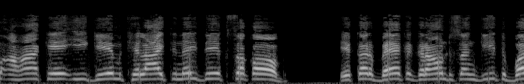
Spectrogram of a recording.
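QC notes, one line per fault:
Throughout: transcoding between lossy codecs. Nothing comes through above 10.9 kHz, so the speech sounds dull and closed-in. On top of that there's a mix of swirly, watery smearing and some grainy roughness that doesn't sound like a single encoder. It's likely a chain of AAC-LC at 32 kbit/s, then HE-AAC at 24 kbit/s, then MP3 at 48 kbit/s. Each pass spends bits re-coding the previous damage and adds its own, and the lowest cut-off in the chain sets the ceiling.
0.39 to 4.89 s: periodic USB or driver dropouts. Every 0.5 s a slice of roughly 10 ms vanishes and is replaced by silence. That comes to around ten evenly spaced gaps. Each one lands as a small tick or pop, and they're only audible while the speech is sounding, because cutting a running waveform to zero makes a click. The steady spacing points to something on the USB bus or in the audio driver stalling at a fixed interval.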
